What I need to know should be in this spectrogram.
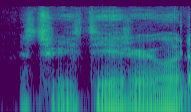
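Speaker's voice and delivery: hushed voice. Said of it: "now I'm whispering the comments".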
